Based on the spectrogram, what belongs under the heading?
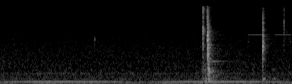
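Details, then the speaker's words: Three-year-old 200Ah H-Ecotrek 12V LiFePO4 battery at 12.71 V after a full discharge cutoff (158.41 Ah), restarted without a charger: a sharp click over a faint hum, then a lighter click; the BMS discharge contactor re-engages. "yay it did i hope you heard the click sound so the battery is uh restarting"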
